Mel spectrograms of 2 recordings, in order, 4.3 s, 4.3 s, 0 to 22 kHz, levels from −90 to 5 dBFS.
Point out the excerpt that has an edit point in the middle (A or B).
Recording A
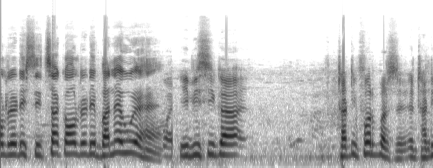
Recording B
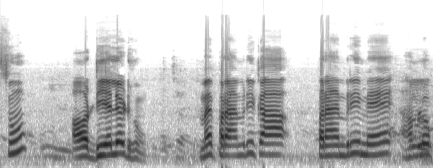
A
